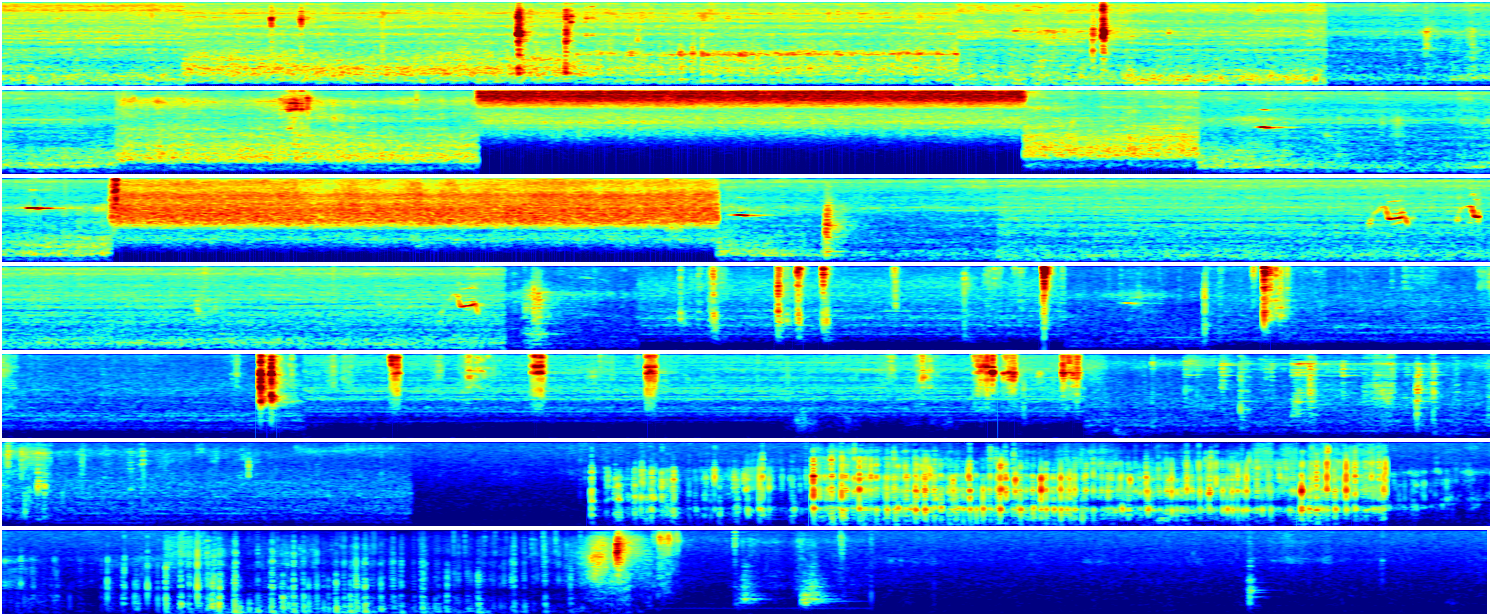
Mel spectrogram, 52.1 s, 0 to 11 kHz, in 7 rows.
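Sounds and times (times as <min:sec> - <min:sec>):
molten metal crackling and spitting: 0:00.0 - 0:09.8, 0:40.1 - 0:47.5.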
